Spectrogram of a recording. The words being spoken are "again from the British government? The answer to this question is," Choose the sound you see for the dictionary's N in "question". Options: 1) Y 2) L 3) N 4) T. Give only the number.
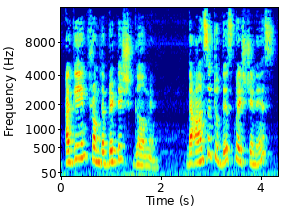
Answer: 3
